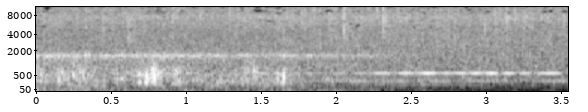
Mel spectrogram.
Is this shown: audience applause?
no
